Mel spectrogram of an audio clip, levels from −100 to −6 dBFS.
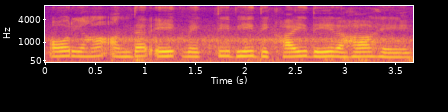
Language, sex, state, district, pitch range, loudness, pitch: Hindi, male, Rajasthan, Jaipur, 200-220 Hz, -16 LUFS, 210 Hz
